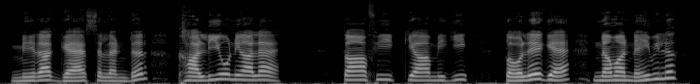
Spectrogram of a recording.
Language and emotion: Dogri, fearful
